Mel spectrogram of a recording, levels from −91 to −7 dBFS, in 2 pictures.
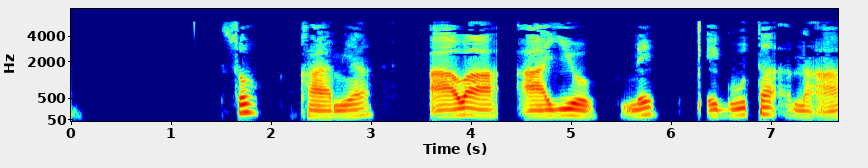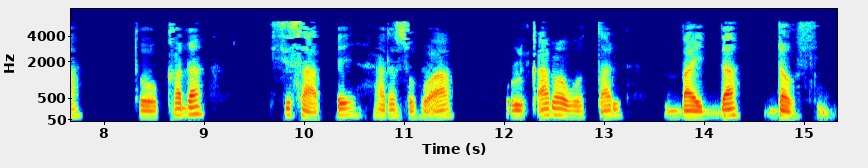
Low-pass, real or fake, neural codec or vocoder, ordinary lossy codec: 7.2 kHz; real; none; MP3, 24 kbps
